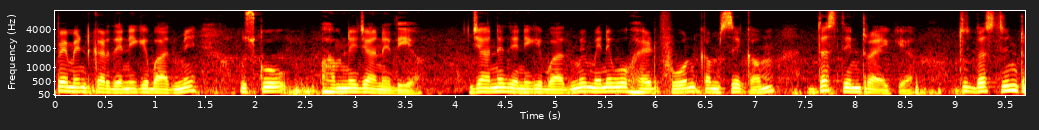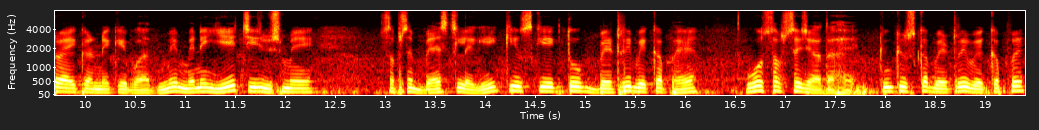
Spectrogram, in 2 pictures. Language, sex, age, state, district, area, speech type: Hindi, male, 18-30, Rajasthan, Nagaur, rural, spontaneous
